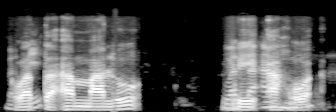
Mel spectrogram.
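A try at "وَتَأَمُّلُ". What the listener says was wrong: Mimnya dhammah.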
